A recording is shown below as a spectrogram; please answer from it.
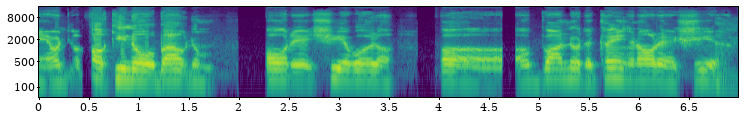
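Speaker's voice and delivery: put-on gruff, angry voice. Joining the bit of a fake angry radio caller with a put-on gruff angry caller voice. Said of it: "you gotta have that gruff in your voice".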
